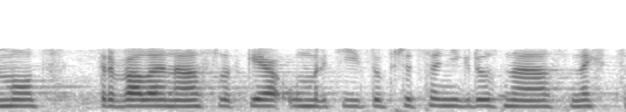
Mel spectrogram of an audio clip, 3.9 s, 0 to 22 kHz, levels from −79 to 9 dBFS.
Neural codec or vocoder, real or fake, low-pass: none; real; 3.6 kHz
